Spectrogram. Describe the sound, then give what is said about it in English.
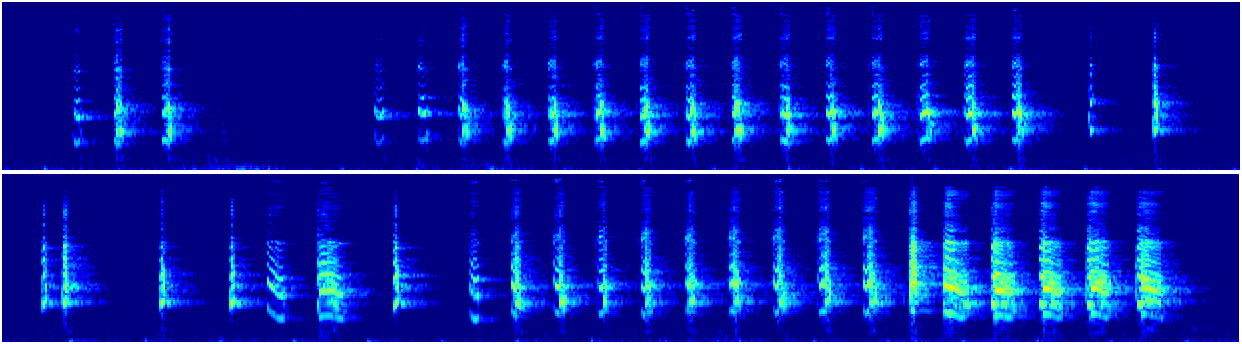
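Repeated series of plain turkey hen yelps made with a mouth call, the first ones higher-pitched: steady, rhythmic runs of raspy notes with brief pauses between sequences, loud, no talking. “So if you look close to my mouth, the first hen yelp I'm doing is higher pitch, and it's really just a plain hen yelp.”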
